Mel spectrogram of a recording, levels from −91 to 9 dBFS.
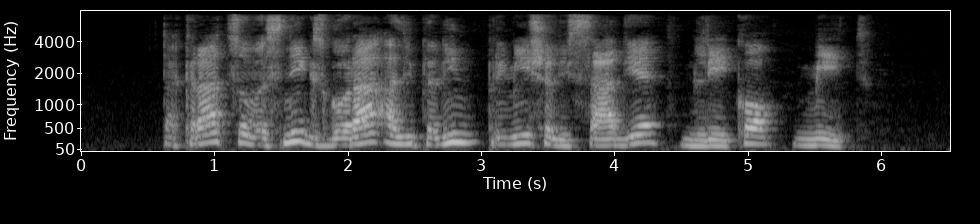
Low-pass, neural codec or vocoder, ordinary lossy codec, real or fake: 7.2 kHz; none; MP3, 64 kbps; real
